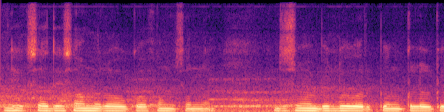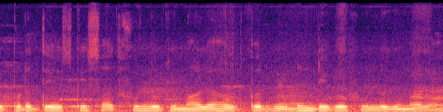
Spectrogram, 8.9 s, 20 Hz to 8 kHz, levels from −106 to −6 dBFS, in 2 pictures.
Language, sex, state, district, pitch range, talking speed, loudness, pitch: Hindi, female, Haryana, Jhajjar, 140-150 Hz, 150 wpm, -15 LUFS, 145 Hz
